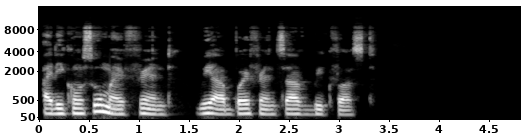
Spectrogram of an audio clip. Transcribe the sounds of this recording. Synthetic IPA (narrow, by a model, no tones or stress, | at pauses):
aɪdekʰɔ̃nsumːaɪfɹɛ̃nd | wiaəbɔɪfɹɛ̃ndsavbɹikfast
